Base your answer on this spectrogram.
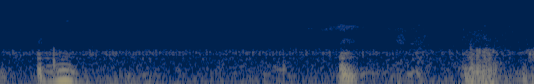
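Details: Two dogs asleep, one of them Teddy, who snores like a man. Deep, throaty snores come in three separate bursts, spaced a few seconds apart, with faint rustling in between.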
